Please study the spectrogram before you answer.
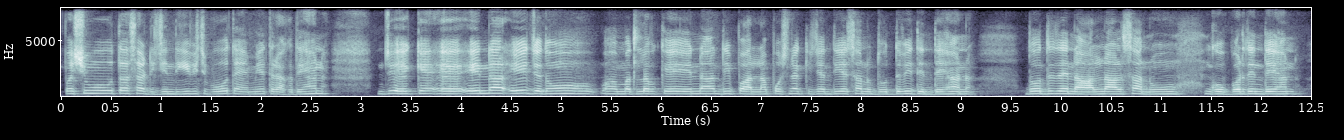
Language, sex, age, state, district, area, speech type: Punjabi, female, 45-60, Punjab, Ludhiana, urban, spontaneous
